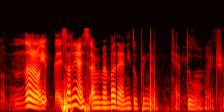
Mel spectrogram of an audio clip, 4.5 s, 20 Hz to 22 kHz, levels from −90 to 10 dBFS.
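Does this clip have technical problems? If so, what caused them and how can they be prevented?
Yes. There is a loud pop at 1.41 to 1.43 s, a single sharp click standing well above the speech level, and a second at 3.00 to 3.10 s, heard as two pops in quick succession, somewhat less prominent than the first. In both, the speech continues underneath. The likely cause is a sudden voltage step or pulse, from a connector, switch, static discharge or driver glitch, entering the signal chain. Secure cables, avoid switching during recording, and control static to prevent it.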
